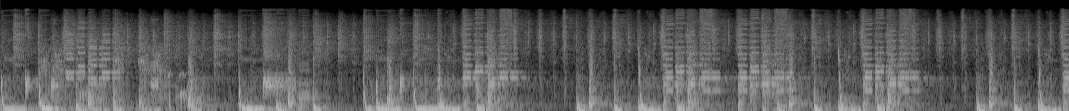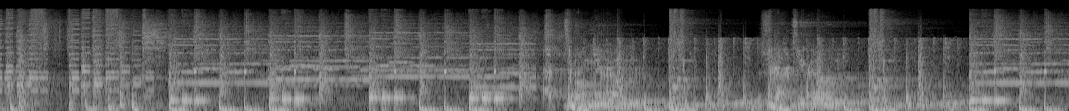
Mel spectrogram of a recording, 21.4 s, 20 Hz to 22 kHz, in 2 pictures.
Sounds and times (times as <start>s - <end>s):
Music: 0.0s - 21.3s
Singing: 16.1s - 17.5s.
